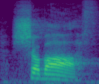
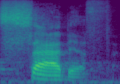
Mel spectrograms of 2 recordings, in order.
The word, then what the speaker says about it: Shabbat: to his people now the term translated rest is the term shabbat shabbat and that that is a word that we kind of pronounce a little bit differently we call it sabbath we pronounce it sabbath and what the word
